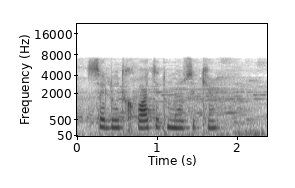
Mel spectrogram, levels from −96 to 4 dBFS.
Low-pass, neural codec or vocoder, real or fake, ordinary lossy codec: 7.2 kHz; none; real; Opus, 64 kbps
